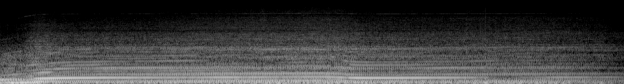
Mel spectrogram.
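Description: A car engine revving up and holding high, steady revs. Its pitch dips a little about three seconds in, and it fades away near the end.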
